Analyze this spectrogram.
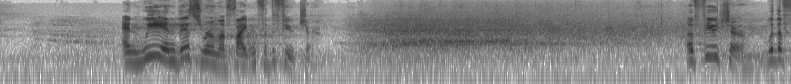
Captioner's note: applause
